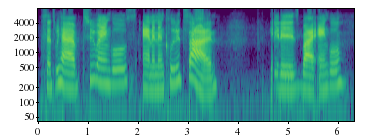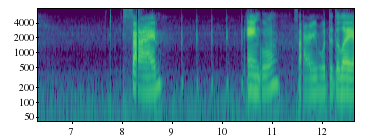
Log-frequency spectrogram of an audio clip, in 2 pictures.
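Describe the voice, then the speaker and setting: A woman's voice: medium pitch, bright, forceful tone, smooth, dry recording, poor audio. A woman teaching a recorded geometry lesson, walking through problems patiently and correcting herself aloud. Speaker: math teacher.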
